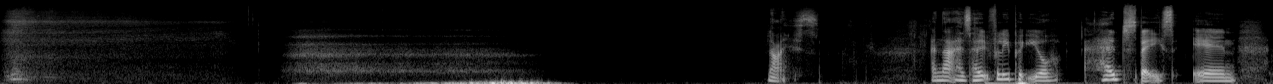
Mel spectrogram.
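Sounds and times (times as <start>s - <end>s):
deep breath taken slowly: 0.0s - 5.7s, 8.7s - 9.3s, 12.4s - 12.7s
speech: 7.7s - 8.3s, 9.3s - 12.7s.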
